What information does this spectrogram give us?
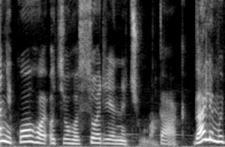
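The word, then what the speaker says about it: sorry: спочатку Давай його розберемо це Сорі так не англійська S не американський лад а саме норвезька вимова Сорі але це є Калька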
